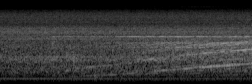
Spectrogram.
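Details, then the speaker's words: RC helicopter on AR7200BX flybarless system with HobbyWing ESC, bench test after throttle calibration: clean whine climbs smoothly and immediately with throttle, no hesitation; before calibration the motor only engaged near full stick. "so you can tell that everything works because the motor now grabs instantly as soon as I start to throttle up"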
